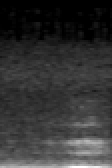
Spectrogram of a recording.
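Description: A single low, rumbling snort-like breath rises out of quiet room noise: a dog snoring in the background.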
